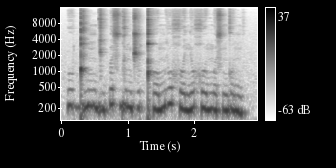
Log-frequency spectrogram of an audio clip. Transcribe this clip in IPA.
uɡ͡ǃiɲ ŋɡiʔɵsɡʉnd͡ʒɵ ǃʰomiw χʷenʉ χʷɨ mɵsŋɡoɲ

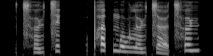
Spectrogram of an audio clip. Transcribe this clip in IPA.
t͡sʰɵ˨˧ɥt͡sɪ˥k̚ | pʰɐ˥t̚mo˧wlɵ˨˧ɥ t͡sœː˨˩t͡sʰɵ˥ɥ

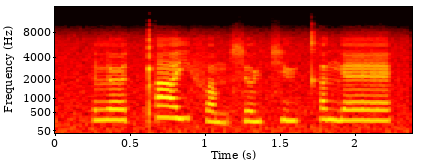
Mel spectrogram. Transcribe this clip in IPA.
lœː˧t̚pʰaː˥jfɐ˨˩m sɵ˧ɥt͡syː˧kʰɐ˥ŋ ɛː˥

